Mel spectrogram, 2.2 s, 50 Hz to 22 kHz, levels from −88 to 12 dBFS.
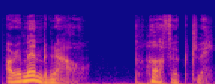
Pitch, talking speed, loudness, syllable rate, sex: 115 Hz, 85 wpm, -17 LUFS, 4.9 syllables/s, male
